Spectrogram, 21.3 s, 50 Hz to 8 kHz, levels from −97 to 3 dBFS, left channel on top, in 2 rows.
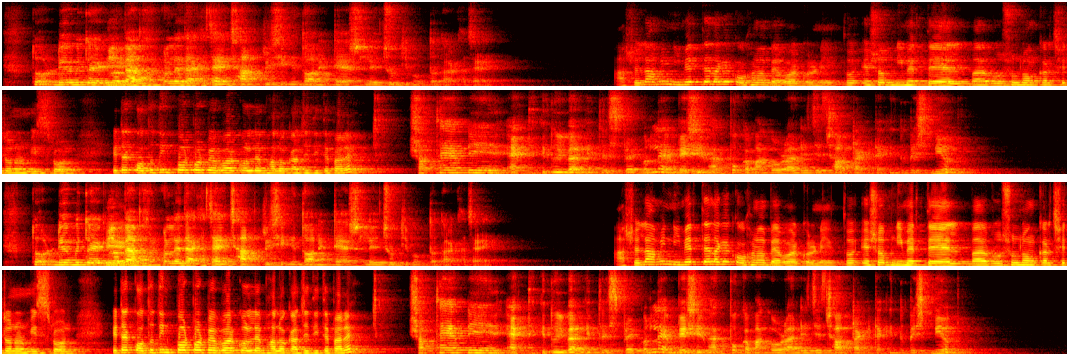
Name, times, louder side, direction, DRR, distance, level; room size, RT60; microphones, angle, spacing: voice 1, 0.0-4.9 14.7-20.2, right 2 dB, 35° right, 1 dB, 1.0 m, -31 dB
voice 2, 6.1-14.2, right 3 dB, 60° right, 10 dB, 0.5 m, -27 dB
7.7 x 7.1 x 2.4 m, 0.99 s
head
